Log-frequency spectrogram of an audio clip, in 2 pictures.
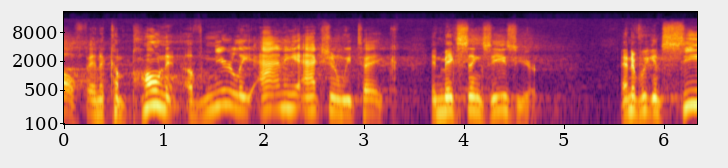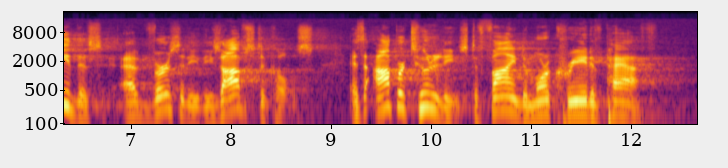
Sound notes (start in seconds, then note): none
